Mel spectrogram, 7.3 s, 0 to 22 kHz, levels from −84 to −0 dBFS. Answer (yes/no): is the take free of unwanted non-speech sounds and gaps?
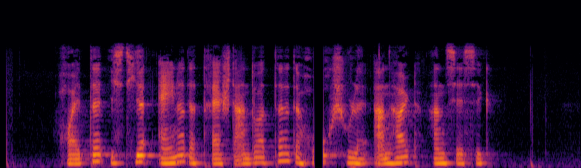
no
